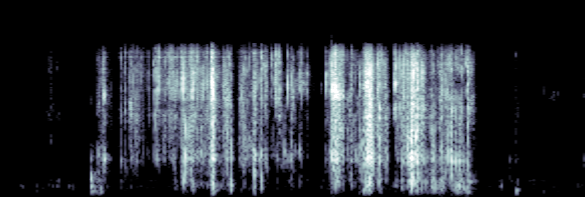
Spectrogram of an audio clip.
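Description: A card pack's foil wrapper crinkles and tears as it is opened.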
